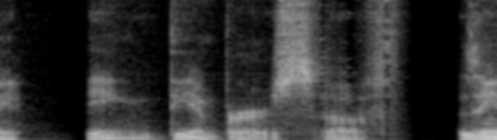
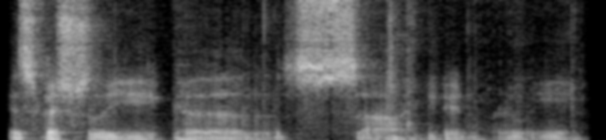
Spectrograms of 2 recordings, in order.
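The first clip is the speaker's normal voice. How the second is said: ordinary delivery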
